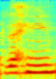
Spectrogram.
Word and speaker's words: Rahim: राहिम का मतलब अगेन रहम करने वाला।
